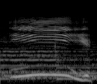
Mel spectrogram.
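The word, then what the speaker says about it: え: E is represented with the romanji as I, but it is pronounced E as an eek. With one minor exception. What exception? E is always pronounced like an E in the word sleep. It is written with 2 strokes.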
